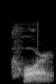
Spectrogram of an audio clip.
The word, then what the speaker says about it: corps: see this word core it is silent P silent s and the pronunciation is core c r e okay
